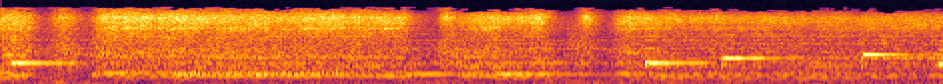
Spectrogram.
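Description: A steam train hisses steadily with a loud, continuous rush of steam, while sustained whistle tones sound over it, shifting pitch in several long blasts. No one speaks.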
